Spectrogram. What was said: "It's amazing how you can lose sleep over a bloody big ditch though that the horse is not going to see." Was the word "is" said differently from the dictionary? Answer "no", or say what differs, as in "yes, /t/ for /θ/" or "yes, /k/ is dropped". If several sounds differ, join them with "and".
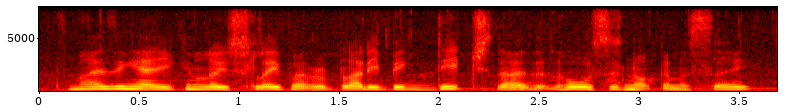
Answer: no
